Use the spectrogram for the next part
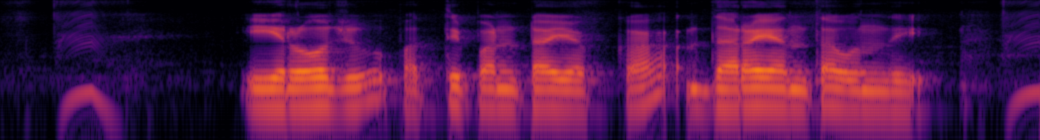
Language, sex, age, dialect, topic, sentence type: Telugu, male, 25-30, Telangana, agriculture, question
